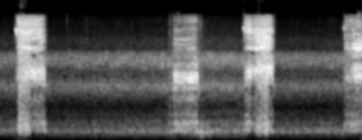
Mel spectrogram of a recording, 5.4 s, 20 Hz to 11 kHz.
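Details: Young owls in the nest eating well during feeding, 27 March 2020; four raspy hissing shrieks of about half a second each, irregularly spaced, with a steady electrical-sounding hum.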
